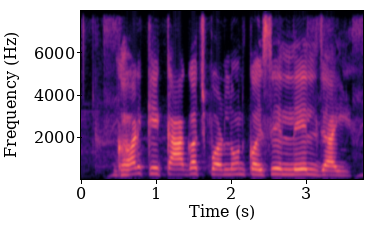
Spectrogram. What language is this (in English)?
Bhojpuri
